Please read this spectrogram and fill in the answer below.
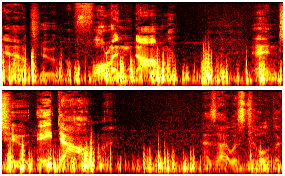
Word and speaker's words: Edam: And so we bid adieu to Amsterdam as we're setting sail right now to Volendam and to Edam, as I was told the correct pronunciation yesterday was by one of my Dutch comrades aboard.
